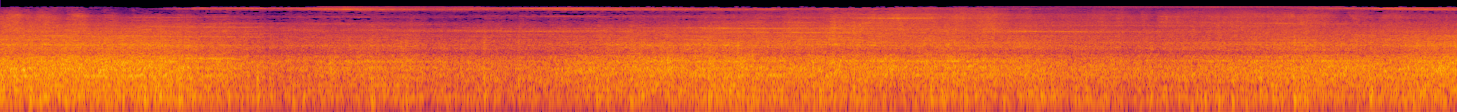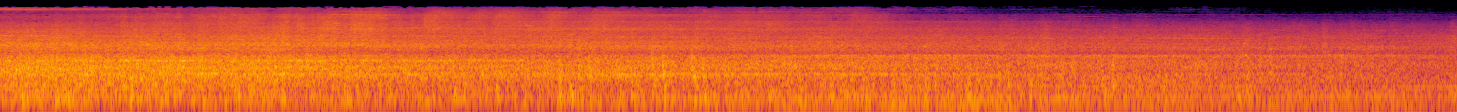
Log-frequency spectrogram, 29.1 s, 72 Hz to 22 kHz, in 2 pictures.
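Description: Freight train of container flatcars behind an EF65 electric locomotive rolling past at speed: a steady rumble and clatter of wheels on the rails. It fades away near the end as the last wagons go by.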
